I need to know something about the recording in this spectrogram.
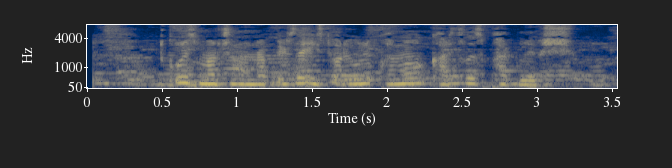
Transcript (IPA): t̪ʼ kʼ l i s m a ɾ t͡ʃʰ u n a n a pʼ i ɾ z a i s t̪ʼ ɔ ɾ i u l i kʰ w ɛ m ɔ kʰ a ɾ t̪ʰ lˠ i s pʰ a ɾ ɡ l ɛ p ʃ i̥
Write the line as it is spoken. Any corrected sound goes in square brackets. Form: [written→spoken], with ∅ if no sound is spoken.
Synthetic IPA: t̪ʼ kʼ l i s m a ɾ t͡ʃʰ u n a n a pʼ i ɾ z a i s t̪ʼ ɔ ɾ i u l i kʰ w ɛ m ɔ kʰ a ɾ t̪ʰ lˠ i s pʰ a ɾ ɡ l ɛ p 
